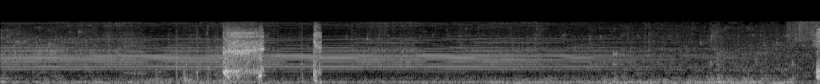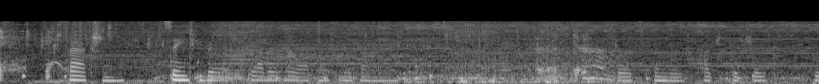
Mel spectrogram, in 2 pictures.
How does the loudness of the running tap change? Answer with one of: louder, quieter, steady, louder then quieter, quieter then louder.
louder.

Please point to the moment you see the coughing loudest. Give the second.
2 s.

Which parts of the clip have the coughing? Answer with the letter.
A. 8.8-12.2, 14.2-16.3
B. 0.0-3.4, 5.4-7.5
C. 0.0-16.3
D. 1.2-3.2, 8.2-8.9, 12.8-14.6
D.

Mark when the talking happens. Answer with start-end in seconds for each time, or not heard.
8.8-12.2, 14.2-16.3.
